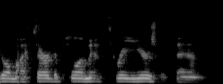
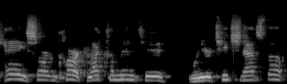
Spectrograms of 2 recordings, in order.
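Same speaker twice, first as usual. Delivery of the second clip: higher-pitched imitation of squad guys asking; lightly voiced, higher-pitched asker; eager request; 7 semitones higher than usual. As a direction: pipe up like a junior Marine asking in. Other squad guys asking to join.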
